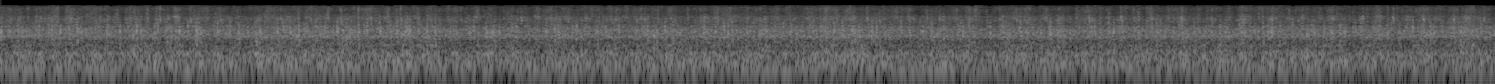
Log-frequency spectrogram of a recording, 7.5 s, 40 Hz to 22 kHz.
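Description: Continuous, steady rumble of a Grumman F6F Hellcat's radial engine running in a flight simulator, even and unbroken throughout at moderate level with no voices.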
